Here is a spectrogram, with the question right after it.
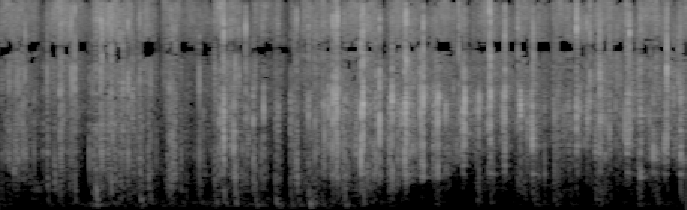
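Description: The back side of a small, full, soft plastic wet wipes pouch is stretched and crinkled between both hands. It makes a dense run of bright, dry crackles and crinkles with almost no low end. Each quick snap dies away at once, and the crackling grows busier and louder toward the middle and end.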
